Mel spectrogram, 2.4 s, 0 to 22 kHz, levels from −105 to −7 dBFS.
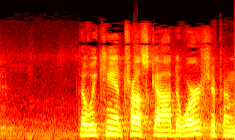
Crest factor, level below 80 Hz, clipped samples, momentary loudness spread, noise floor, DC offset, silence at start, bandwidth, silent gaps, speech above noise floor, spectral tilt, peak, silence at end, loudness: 18 dB; -50 dBFS; under 0.1%; 5 LU; -45 dBFS; under 0.1%; 0 s; 11.5 kHz; none; 29 dB; -6 dB/octave; 0 dBFS; 0 s; -17 LUFS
